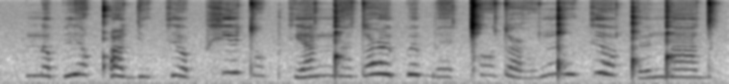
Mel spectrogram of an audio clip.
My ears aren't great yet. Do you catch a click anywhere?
yes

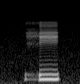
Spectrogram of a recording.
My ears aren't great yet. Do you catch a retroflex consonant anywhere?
no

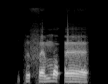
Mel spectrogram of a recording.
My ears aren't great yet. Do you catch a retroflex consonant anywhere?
no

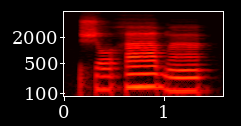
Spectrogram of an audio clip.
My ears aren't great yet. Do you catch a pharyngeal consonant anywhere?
no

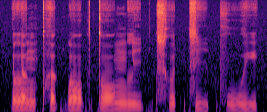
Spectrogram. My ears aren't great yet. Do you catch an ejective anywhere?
no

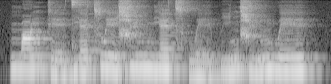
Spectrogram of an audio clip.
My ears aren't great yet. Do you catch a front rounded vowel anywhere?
yes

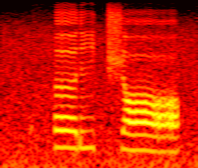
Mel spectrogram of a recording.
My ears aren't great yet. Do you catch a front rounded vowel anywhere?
no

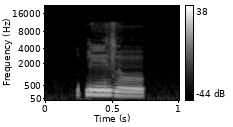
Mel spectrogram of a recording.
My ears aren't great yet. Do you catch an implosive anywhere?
yes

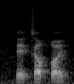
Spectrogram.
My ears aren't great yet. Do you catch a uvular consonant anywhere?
yes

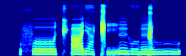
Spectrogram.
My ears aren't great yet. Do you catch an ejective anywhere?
yes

